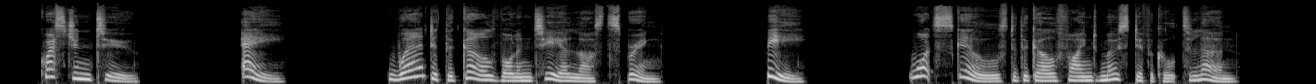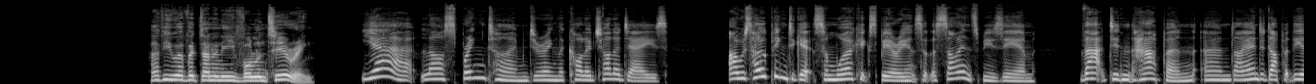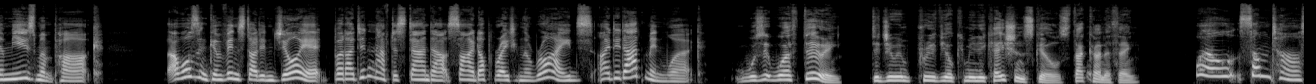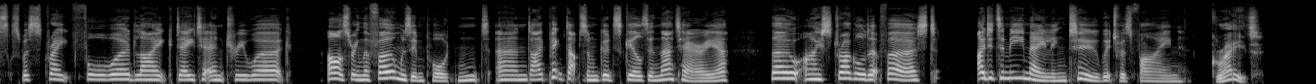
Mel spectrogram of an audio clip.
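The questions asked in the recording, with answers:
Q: Where did the girl volunteer last spring?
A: amusement park

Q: What skills did the girl find most difficult to learn?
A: answering the phone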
